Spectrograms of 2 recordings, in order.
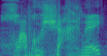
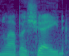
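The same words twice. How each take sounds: First: The name is said the South African way. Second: The name is said the usual English way. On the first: This is how people from southern Africa say it. The speaker calls it right. "the correct pronunciation is Labuschagne" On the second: This is how most people say it. The speaker calls it wrong. "everybody calls him Labuschagne"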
